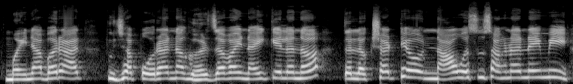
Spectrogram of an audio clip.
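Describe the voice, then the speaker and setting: A proud, sharp-tongued aunt scolds and taunts in a nagging tone, as a woman reads her lines. The voice sits high. She keeps needling without letup. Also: steady tone, moderate pace, lightly acted. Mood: scolding.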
